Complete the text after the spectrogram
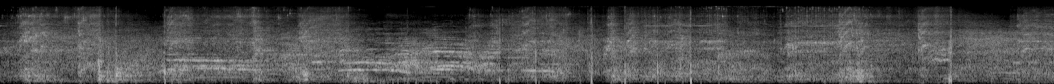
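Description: Plastic wheels thud and clatter as a toy truck lands on a hard floor.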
